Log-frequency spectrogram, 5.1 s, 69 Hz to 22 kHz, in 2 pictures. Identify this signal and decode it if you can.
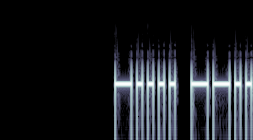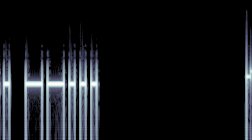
Morse code, heard as a keyed tone, about 22 wpm, 700 Hz. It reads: 677
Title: Numbers - 3-Digit 22wpm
